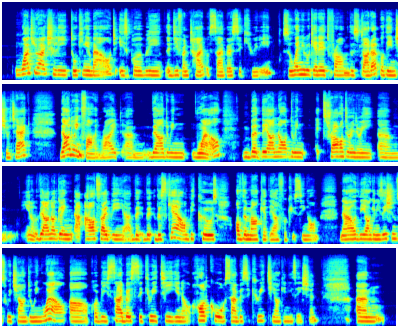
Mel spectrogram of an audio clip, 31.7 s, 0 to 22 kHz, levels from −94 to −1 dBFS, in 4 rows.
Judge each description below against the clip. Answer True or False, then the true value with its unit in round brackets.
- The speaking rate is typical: True (150 wpm)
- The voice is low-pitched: False (185 Hz)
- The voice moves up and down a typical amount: False (2.0 semitones)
